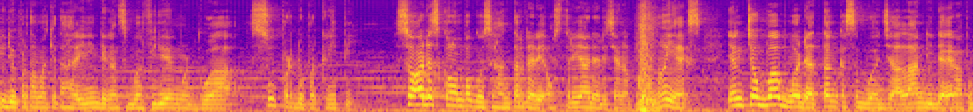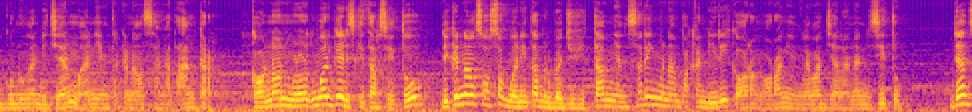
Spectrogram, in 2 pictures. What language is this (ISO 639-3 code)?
ind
